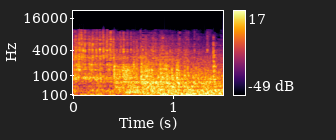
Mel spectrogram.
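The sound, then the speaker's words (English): A heavy old wooden door, newly delivered from Medieval Installers, creaks open in one long, loud, grinding groan, its rough ratcheting texture rising and warbling throughout with no voices over it. “Ah, my new door from Medieval Installers finally came.”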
